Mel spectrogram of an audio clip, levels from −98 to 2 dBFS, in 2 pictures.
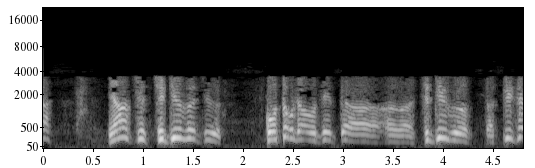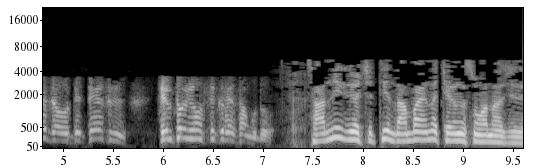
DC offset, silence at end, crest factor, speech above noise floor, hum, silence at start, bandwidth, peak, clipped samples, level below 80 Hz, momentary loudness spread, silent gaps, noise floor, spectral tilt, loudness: under 0.1%; 0 s; 18 dB; 30 dB; none; 0 s; 5.8 kHz; -4 dBFS; under 0.1%; -68 dBFS; 14 LU; none; -52 dBFS; -11 dB/octave; -23 LUFS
